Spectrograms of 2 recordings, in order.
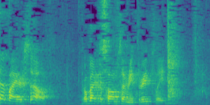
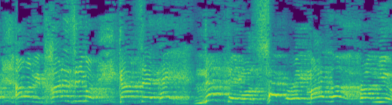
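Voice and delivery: full-force preaching; 6 semitones higher than usual. Acted. Pastor rallying the discouraged congregation, full-force preaching. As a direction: preach it hard to the back row.

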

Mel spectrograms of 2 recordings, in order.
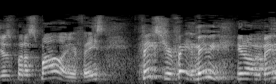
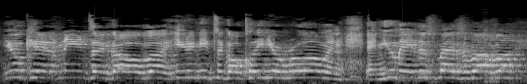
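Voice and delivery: put-on higher, scolding rant at the kids; parent ranting; 5 semitones higher than usual. Parent scolding kids about their messy room, higher ranting voice. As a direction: play the fed-up parent mid-rant. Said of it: "You're in the middle of some rant".

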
